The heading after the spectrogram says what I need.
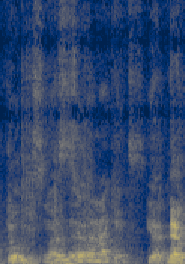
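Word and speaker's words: Dunnes: yeah, now just to clarify, if you pronounce it in a French way, it sounds more sophisticated than it really is. So the pronunciation is duns. Now, if you say dunes, it sounds much more sophisticated.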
